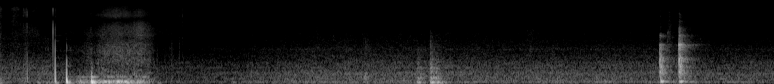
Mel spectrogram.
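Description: Close clicks and a rubbing clatter as the recording phone is handled and propped on a kitchen counter, followed by two light knocks of kitchen things set down, the second a little before the end.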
